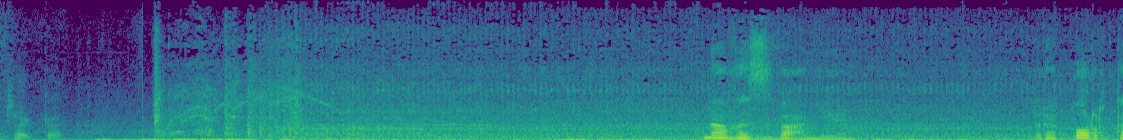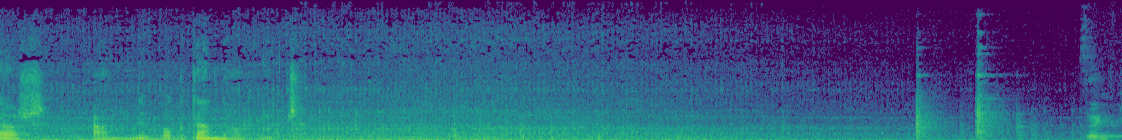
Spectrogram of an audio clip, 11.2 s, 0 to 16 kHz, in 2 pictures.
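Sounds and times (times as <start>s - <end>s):
speech: 0.0s - 0.5s, 3.5s - 4.4s, 5.2s - 7.3s, 11.0s - 11.2s
ambulance engine starting as it drives off: 0.6s - 11.2s.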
